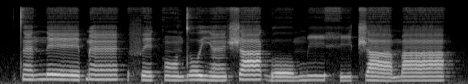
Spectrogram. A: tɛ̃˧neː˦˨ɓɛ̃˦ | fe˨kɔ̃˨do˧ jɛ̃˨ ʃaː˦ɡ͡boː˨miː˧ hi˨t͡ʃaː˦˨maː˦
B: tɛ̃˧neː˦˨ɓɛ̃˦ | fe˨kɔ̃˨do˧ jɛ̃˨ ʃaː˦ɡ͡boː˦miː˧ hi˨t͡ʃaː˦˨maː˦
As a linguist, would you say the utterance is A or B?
A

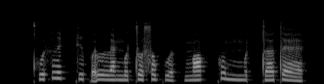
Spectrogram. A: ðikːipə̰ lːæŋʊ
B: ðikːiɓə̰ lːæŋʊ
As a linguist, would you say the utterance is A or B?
A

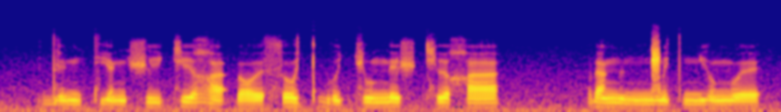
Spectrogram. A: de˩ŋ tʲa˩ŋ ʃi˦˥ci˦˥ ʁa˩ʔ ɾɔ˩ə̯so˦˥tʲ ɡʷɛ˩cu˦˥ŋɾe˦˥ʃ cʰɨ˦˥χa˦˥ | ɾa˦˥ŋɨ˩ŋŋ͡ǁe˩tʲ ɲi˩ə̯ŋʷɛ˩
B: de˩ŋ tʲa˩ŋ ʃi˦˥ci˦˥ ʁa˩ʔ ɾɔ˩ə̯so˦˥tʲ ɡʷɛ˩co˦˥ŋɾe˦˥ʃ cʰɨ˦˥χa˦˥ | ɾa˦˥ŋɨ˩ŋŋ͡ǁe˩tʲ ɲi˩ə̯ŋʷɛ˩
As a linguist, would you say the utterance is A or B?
A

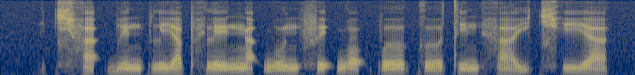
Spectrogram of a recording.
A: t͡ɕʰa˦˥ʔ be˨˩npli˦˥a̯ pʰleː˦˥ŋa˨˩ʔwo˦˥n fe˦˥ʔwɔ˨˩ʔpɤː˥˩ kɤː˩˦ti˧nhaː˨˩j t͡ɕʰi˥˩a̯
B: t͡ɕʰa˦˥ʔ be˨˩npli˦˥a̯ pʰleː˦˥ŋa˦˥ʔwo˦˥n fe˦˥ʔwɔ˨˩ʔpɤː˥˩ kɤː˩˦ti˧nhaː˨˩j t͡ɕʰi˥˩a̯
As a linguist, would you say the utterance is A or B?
A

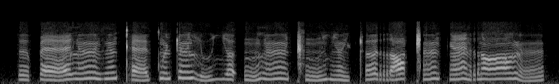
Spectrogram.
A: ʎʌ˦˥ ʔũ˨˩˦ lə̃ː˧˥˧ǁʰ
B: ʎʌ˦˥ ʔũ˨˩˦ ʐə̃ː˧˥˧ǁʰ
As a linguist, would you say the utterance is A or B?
A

